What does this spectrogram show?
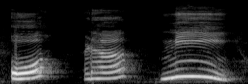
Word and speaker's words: ओढ़नी: पर ये है ढ, क्योंकि एक बिंदी ने इसका उच्चारण ही बदल के रख दिया। ये है ढ और ये है ढ़, इसीलिए हमने इसका उच्चारण किया ढ़, क्योंकि ढ के नीचे में छोटी बिंदी लगी हुई है, इसीलिए हम इसका उच्चारण करेंगे ढ़। ओ ढ़ नी, ओढ़नी है।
